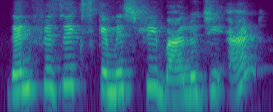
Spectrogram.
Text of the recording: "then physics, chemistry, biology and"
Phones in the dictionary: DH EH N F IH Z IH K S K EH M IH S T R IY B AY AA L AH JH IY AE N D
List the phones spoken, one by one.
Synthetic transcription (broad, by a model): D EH N F IH Z IH K S K EH M IH S T R IY B AY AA L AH JH IY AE N D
